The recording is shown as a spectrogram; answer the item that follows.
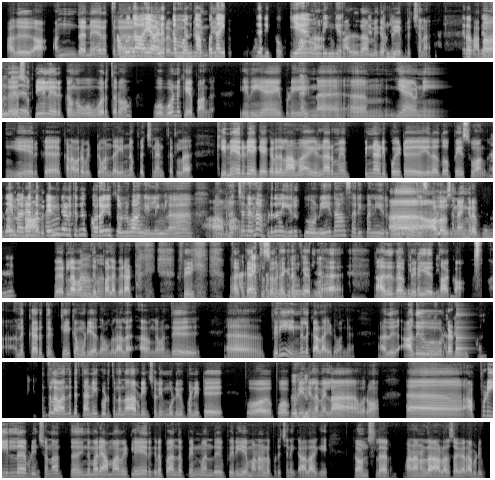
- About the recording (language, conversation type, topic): Tamil, podcast, எந்த சூழ்நிலைகளில் மனநல மருத்துவரைச் சந்திக்க பரிந்துரைப்பீர்கள்?
- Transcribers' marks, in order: other background noise; unintelligible speech; distorted speech; unintelligible speech; unintelligible speech; other noise; in English: "அட்ஜஸ்ட்"; unintelligible speech; laughing while speaking: "அ கருத்து சொல்றேங்குற பேர்ல"; unintelligible speech; in English: "அட்டாக்"; tsk; laughing while speaking: "பண்ணுவாங்க. ஹ"; drawn out: "அ"; chuckle; in English: "கவுன்சிலர்"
